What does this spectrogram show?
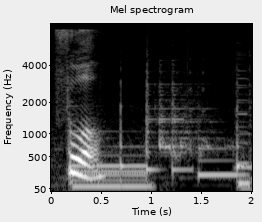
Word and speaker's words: fool: foolish manner without thinking note that the double O in fool is an uh sound which we pronounce by raising the back of our tongue while rounding our lips and moving them forward a little uh uh fool fool and to be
